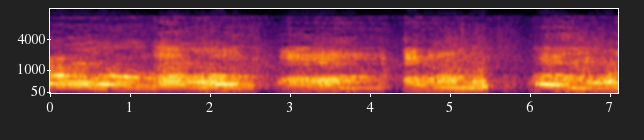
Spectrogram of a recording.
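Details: Two grizzly bears fighting: deep, harsh, harmonic roaring growls in long rough bursts about two seconds each, separated by brief pauses, with pitch sliding slightly up and down through each snarl.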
